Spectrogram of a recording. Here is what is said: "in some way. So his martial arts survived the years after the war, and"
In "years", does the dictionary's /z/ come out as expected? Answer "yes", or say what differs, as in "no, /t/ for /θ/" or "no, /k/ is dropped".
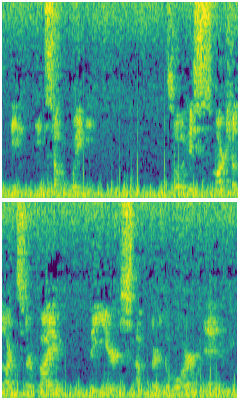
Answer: no, /s/ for /z/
